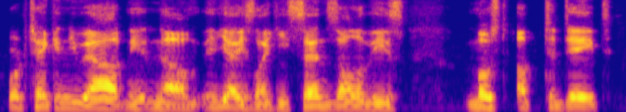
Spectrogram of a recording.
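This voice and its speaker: A man's voice: medium pitch, steady tone, moderate pace, sharp tone, no echo. An enthusiastic, chatty man co-hosting a casual discussion and recapping as he goes. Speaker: podcast co-host.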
